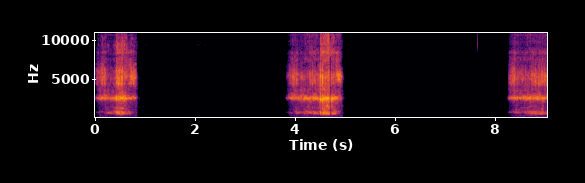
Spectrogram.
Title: snoring girl asmr4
